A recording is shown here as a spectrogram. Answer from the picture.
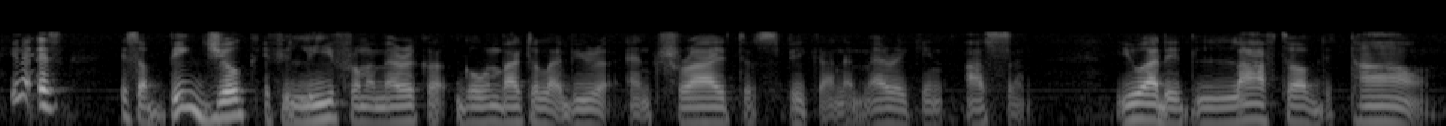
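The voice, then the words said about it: Liberian accent mixed with American. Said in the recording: “maintain a Liberian accent ... mix my whatever American little bit accent with the African accent”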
